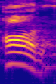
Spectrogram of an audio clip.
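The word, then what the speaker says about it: hour: Cost 80 1 किग्र note the एच इन आर is silent और में H silent है।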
